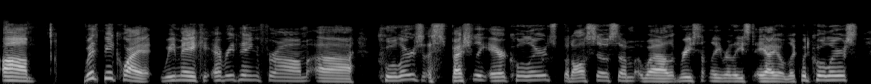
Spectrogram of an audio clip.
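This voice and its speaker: An excitable man jokes about himself as a podcast guest. His voice is bright and forceful, a bit higher than most men's. The sound is dry and slightly dull, like a lo-fi mic. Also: moderate pace, no echo. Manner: excitable, self-deprecating, jokey. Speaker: guest, marketing manager. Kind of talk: casual podcast chat.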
